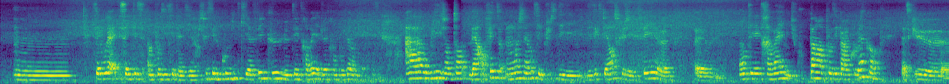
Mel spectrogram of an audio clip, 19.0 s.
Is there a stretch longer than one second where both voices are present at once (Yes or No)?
No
